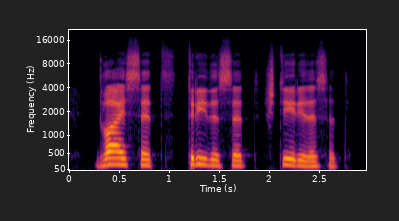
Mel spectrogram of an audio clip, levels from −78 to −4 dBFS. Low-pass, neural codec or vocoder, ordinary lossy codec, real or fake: 19.8 kHz; vocoder, 44.1 kHz, 128 mel bands, Pupu-Vocoder; none; fake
